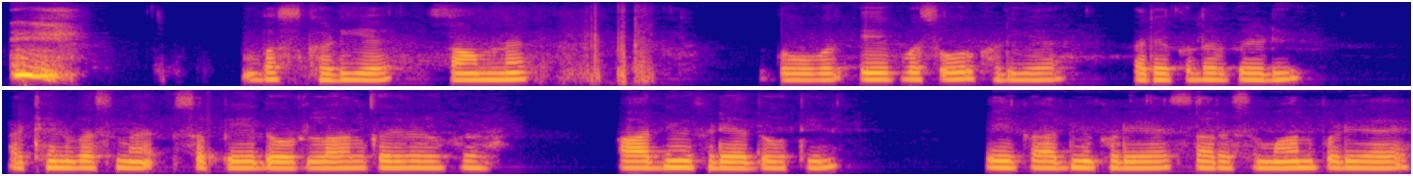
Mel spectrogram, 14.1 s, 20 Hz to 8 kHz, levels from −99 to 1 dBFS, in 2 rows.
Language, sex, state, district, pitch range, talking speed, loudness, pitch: Rajasthani, female, Rajasthan, Nagaur, 175-185 Hz, 145 wpm, -20 LUFS, 180 Hz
